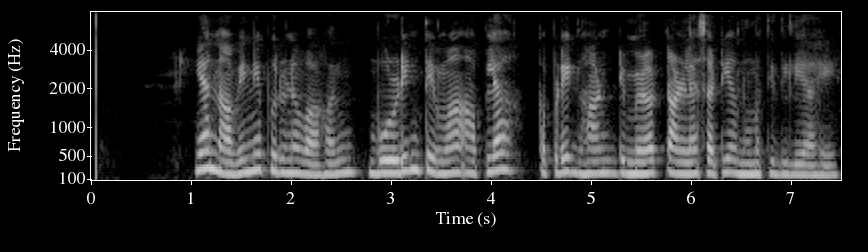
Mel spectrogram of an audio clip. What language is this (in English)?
Marathi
